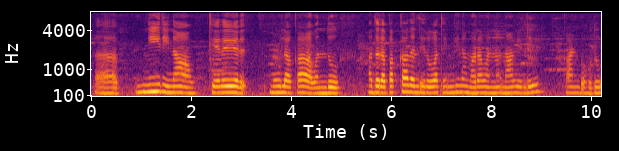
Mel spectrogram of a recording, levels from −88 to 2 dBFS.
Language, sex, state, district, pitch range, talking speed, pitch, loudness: Kannada, female, Karnataka, Dharwad, 200-220 Hz, 70 wpm, 210 Hz, -15 LUFS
